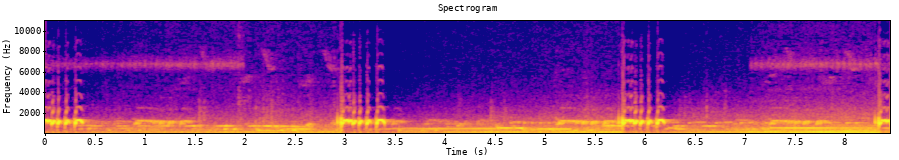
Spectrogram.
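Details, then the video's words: Calls of a zebra dove played to lure birds into traps: three strong rattling bursts roughly three seconds apart, separated by quieter looping whistles and slurred notes from other birds and a faint steady high tone. "Suara Khusus PIKAT burung Perkutut/Merbuk"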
